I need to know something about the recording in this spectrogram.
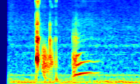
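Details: Girl with hiccups: a single abrupt hiccup followed by a brief voiced squeak.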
